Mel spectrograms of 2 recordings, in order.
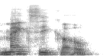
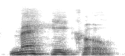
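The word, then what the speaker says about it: México: from Tas Indians because the x is pronounced like a ha in Spanish it's not Mexico it's Mexico did you know that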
